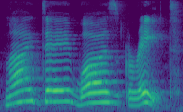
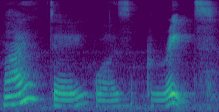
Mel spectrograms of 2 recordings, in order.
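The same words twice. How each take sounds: First: Louder, excited "my day was great"; teacher reading with excitement; excited exclamation. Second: Each word drawn out very slowly and softly; teacher writing the sentence out; slow stretched dictation. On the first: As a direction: read it with an exclamation point. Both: Shown as a demonstration. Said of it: "use an exclamation point".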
